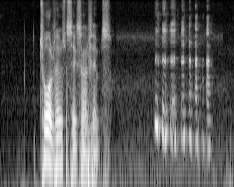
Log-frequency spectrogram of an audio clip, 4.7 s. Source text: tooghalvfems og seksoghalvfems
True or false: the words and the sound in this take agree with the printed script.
false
